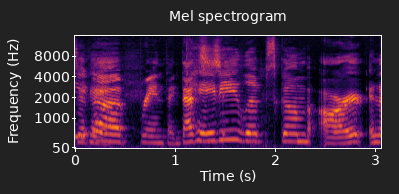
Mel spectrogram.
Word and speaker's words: Lipscomb: That's Katy Lipscomb art, and I'm saying the B so that you know to spell it, even though we don't have to say that.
